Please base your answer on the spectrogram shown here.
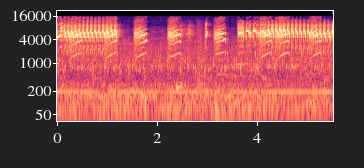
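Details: Crested jay, used as therapy to get a bird that has stopped singing to start calling: long fast high-pitched rattles with rising whistled slurs beneath, broken by short separate bursts, then another long rattle.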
